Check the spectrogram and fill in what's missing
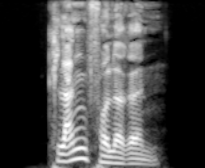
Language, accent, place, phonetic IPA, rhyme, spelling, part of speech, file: German, Germany, Berlin, [ˈklaŋˌfɔləʁən], -aŋfɔləʁən, klangvolleren, adjective, De-klangvolleren.ogg
- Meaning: inflection of klangvoll: 1. strong genitive masculine/neuter singular comparative degree 2. weak/mixed genitive/dative all-gender singular comparative degree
